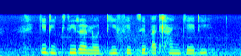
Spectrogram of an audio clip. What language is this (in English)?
Tswana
